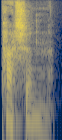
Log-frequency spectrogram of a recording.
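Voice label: "passion", British English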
